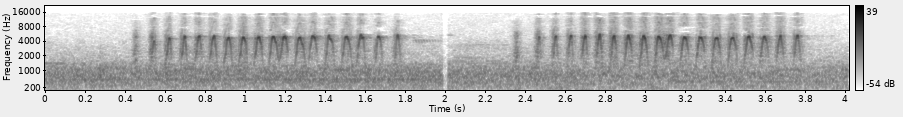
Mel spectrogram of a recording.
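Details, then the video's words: Brown-headed cowbird (Molothrus ater) giving two high, rapid pulsed trills, each about a second and a half long with around fifteen even chattering notes, separated by a short pause. "Brown headed cowbird ( molothrus ater )"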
